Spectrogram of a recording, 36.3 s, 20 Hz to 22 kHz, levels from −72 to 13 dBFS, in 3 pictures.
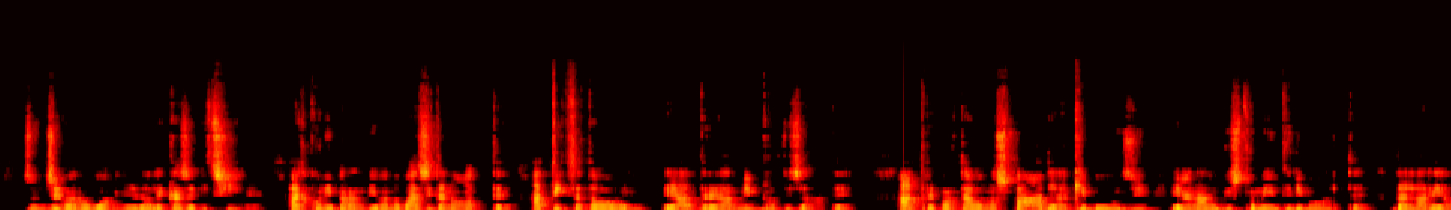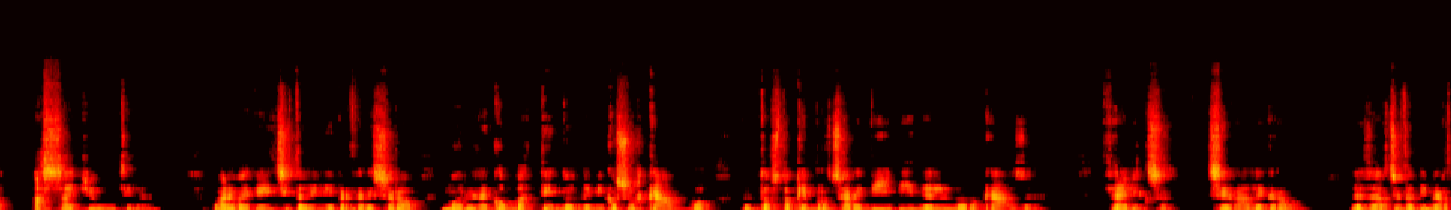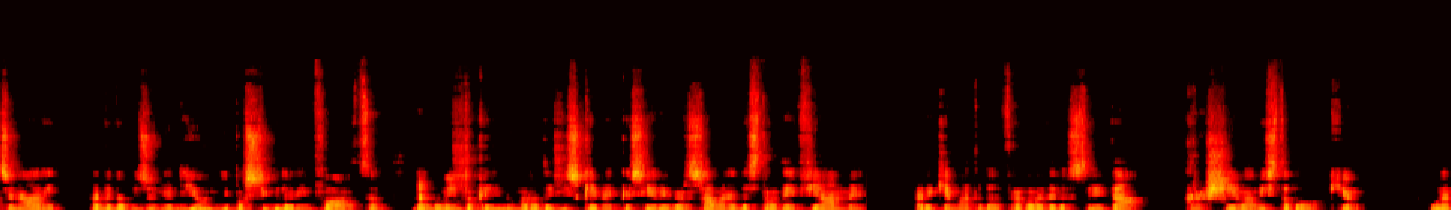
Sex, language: male, Italian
